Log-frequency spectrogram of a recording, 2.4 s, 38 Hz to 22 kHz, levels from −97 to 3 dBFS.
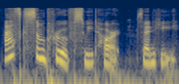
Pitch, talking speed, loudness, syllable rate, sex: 220 Hz, 150 wpm, -17 LUFS, 3.3 syllables/s, female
